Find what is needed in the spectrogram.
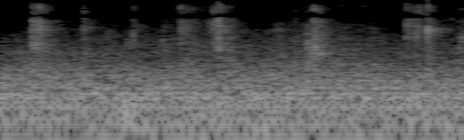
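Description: Faint crinkling and rustling of paper napkins being handled at a table, a string of small crackles over quiet room tone.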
